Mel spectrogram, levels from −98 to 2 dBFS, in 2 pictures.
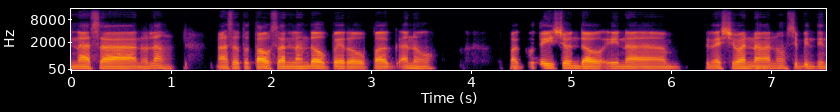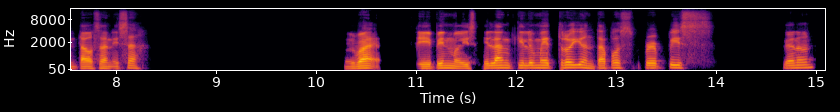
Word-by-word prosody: nasa 110 -1 +2
ano 110 +3 -6
lang, 130 -7 -3 0.4
nasa 115 0 -2
2,000 115 +1 +1
lang 115 +2 -2
daw 125 -3 +4
pero 110 -1 0
'pag 105 -2 -1
ano, 115 0 -4 0.7
pag 105 - -5
quotation 130 +5 +1
daw, 115 -3 +3
eh, 110 - 0
na, 105 -2 -1 0.4
prinesyuhan 125 +1 +1
ng 120 -1 +1
ano 135 - -5
17,000 115 0 -2
isa. 135 +1 -3 2.0
Di 105 - -9
ba? 130 +4 +6 0.4
Isipin 120 +4 +3
mo 120 -4 0
is 115 - -2
ilang 145 +2 +3
kilometro 150 +1 +1
yun 160 -4 +3
tapos 135 +3 -2
per 140 0 0
piece, 155 -1 -3 0.7
ganon? 155 +4 -2
120 Hz, 125 wpm, -23 LUFS, 110-135 Hz, 2.0 s, ba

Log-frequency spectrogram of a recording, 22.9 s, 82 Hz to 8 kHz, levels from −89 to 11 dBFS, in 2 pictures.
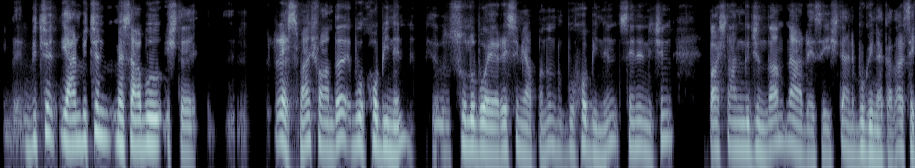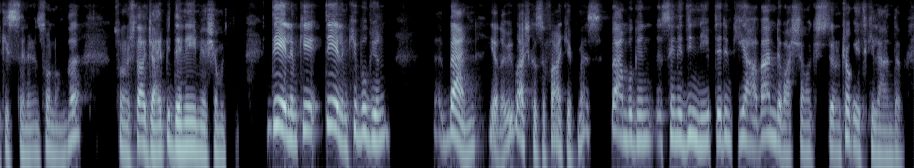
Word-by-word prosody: Bü 95 - -15
bütün, 180 +3 +2
yani, 165 -3 +5
bütün 185 +1 +3
mesela 155 -2 +6
bu, 160 0 +8
işte, 140 - -2
ııı, 130 0 -7 0.8
resmen 165 -2 +3
şu 170 - -2
anda 165 +6 +2
bu 160 -1 +3
hobinin, 145 0 +2 0.3
eee, 135 - -7
sulu 150 +2 +1
boya 130 -3 +5
resim 135 +2 0
yapmanın, 125 +4 -6
bu 140 -2 -7
hobinin 140 +1 -2
senin 145 -3 -4
için 175 +8 -6 0.5
başlangıcından 140 +1 -2
neredeyse, 125 -7 -4
işte, 115 +6 -6
hani, 125 -3 -7
bugüne 125 -5 0
kadar 130 +6 -6
8 130 -2 -2
senenin 120 0 -4
sonunda 125 - -5 0.4
sonuçta 135 -1 -1
acayip 135 -4 +1
bir 175 - -3
deneyim 145 -1 +4
yaşamışsın. 120 -2 -6 0.4
Diyelim 225 -9 +9
ki, 225 +1 0
diyelim 235 - +5
ki 230 +5 -3
bugün, 185 -4 +2 0.7
eee, - - -20
ben 165 - +4 0.2
ya - - -3
da - - -6
bir - - -4
başkası, - - -3
fark - - -5
etmez. 175 - -7
Ben 195 -5 -1
bugün, 180 0 -4
eee, 175 - -10
seni 180 0 -3
dinleyip 175 -2 -2
dedim 180 +1 -2
ki, 180 - -10
“Ya, 170 -4 -5
ben 195 -1 -1
de 155 - -2
başlamak 130 +1 -8
istiyorum, 135 0 -6
çok 185 -5 -1
etkilendim.” 120 -4 -9
150 Hz, 165 wpm, -22 LUFS, 130-175 Hz, 0.8 s, Diyelim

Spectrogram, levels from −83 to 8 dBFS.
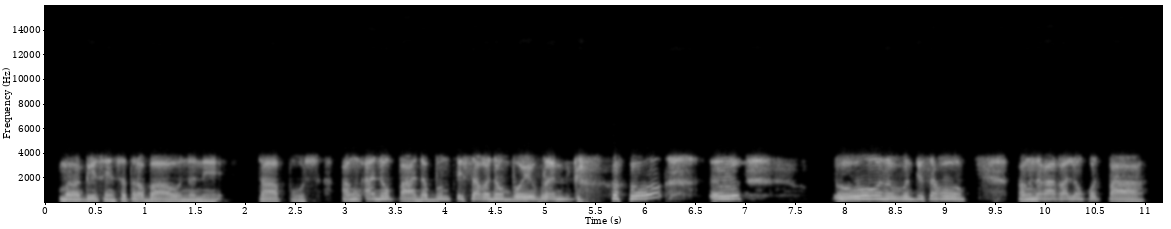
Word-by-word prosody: mag-resign 200 -2 +1
sa 200 - -1
trabaho 180 -2 0
nun 195 -1 -1
eh, 160 - -2 0.4
tapos 185 -2 -3 0.4
ang 220 +1 +1
ano 245 +1 +2
pa, 195 -1 +1
nabuntis 225 +4 -2
ako 230 -3 +2
ng 225 0 +2
boyfriend 230 +2 +2
ko. 225 - +2 0.5
Oo 295 +7 +3 1.8
oo 260 +3 +4
nabuntis 245 0 +1
ako, 250 -2 +1 0.6
ang 215 +1 +2
nakakalungkot 240 0 0
pa, 190 -2 -1
225 Hz, 115 wpm, -22 LUFS, 195-240 Hz, 1.8 s, oo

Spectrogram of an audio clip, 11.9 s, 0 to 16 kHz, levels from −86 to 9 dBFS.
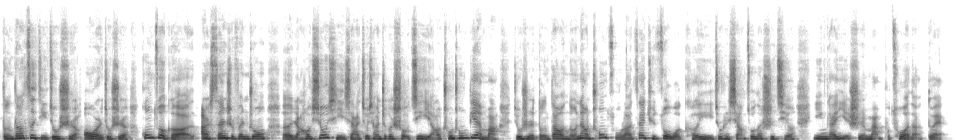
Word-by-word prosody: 等 200 -3 +1
到 255 +5 +4
自 275 +2 +2
己 200 -10 -2
就 205 +1 +4
是， 200 -1 -1
偶 180 +5 +2
尔 210 -6 +3
就 190 - -1
是 180 -3 -1 0.2
工 315 +1 +1
作 300 -4 +3
个 175 -6 0
20-30 245 0 +3
分 215 0 +2
钟， 225 +2 +1 0.2
呃， 170 +1 +1
然 - - -3
后 220 - +1
休 295 +10 +1
息 305 - -2
一 - - -2
下， 170 0 -2
就 215 +6 -1
像 220 -2 +1
这 230 - -1
个 215 - +1
手 210 - -1
机 215 +5 +1
一 - - +1
样 165 -4 -3
充 240 +5 +3
充 265 +3 +3
电 300 -5 +2
嘛， 150 -4 -3 0.2
就 210 - +3
是 195 -3 +2
等 170 -1 -4
到 215 0 +2
能 175 +2 -1
量 245 -2 +3
充 325 +9 -4
足 300 - -7
了 160 0 -2
再 280 +8 -4
去 250 -2 -1
做， 235 +3 +2
我 160 -4 0
可 175 +3 -4
以 190 -3 +2
就 200 +3 -2
是 185 - +1
想 200 +2 -3
做 215 +1 -1
的 190 - 0
事 200 +1 -2
情， 185 -3 -5 0.2
应 205 -3 +2
该 210 -1 +2
也 210 +5 +1
是 185 -2 -3
蛮 185 +5 -2
不 - - -15
错 215 -6 0
的， 165 - -9
对。 - - -5
205 Hz, 325 characters per minute, -20 LUFS, 185-230 Hz, 0.2 s, 到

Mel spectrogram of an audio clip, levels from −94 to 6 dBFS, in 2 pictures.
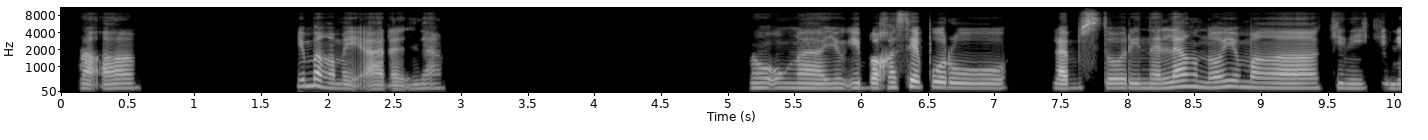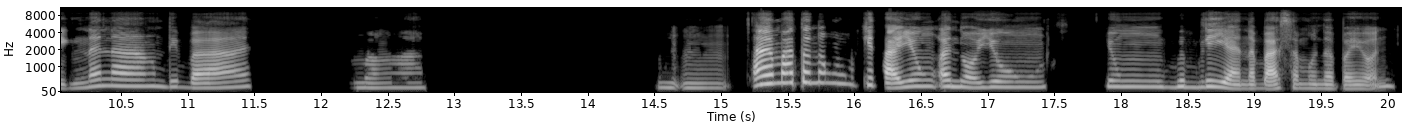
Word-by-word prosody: Oo. 175 +3 -2 1.2
'Yong 250 +2 -6
may 175 -10 -3
mga - - -9
aral 145 -2 -3
na. 175 +2 -11 2.3
Oo 185 -1 -6
nga, 180 0 -5 0.2
'yong 180 +1 -8
iba 185 -1 -1
kasi 200 +5 +2
puro 180 -5 -4 0.4
love 165 +1 +2
story 180 -1 -2
na 175 -1 -5
lang, 225 +5 0
no? 195 - -3
'Yong 225 -2 -6
mga 180 0 -1
kinikilig 170 -2 -8
na 230 +6 -1
lang, 245 -2 0
'di 225 - -8
ba, 190 +4 +1 0.8
mga 190 0 -11 1.7
Mm, 180 -1 -11 0.2
ah, 325 +4 +12
matanong 380 -3 +3
kita, 190 -11 +7
'yong 240 +1 0
ano, 225 -4 +2
'yong 210 0 -4 1.0
Bibliya, 210 -5 +1
nabasa 155 +2 +3
mo 165 -1 -8
na 155 - -3
ba 150 - -3
'yon? 150 +6 -4
185 Hz, 115 wpm, -25 LUFS, 175-225 Hz, 2.3 s, ah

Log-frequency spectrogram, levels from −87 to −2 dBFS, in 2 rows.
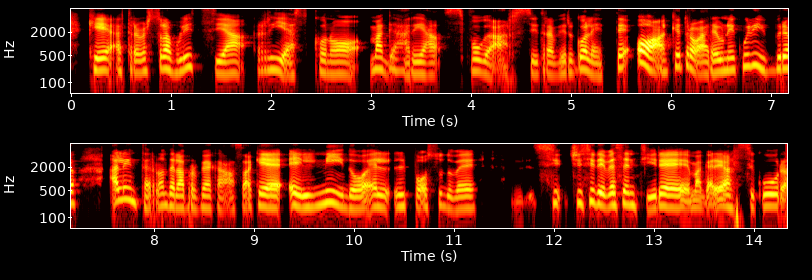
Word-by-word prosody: che 215 -2 +5
attraverso 200 +1 -4
la 225 -3 +4
pulizia 185 -5 -2
riescono 190 -2 -5
magari 205 -7 -4
a 165 0 -3
"sfogarsi" 195 -3 -4
tra 165 0 -5
virgolette 185 - -3
o 340 - +9
anche 260 - +6
trovare 195 -6 +1
un 195 +2 -4
equilibrio 235 -1 -3 0.4
all'interno 270 -7 -1
della 190 -3 +2
propria 185 0 -3
casa 180 - -4
che 200 -4 +7
è - - -19
è - - +3
il 190 -1 +1
nido, 200 -7 0
è - - +1
l 190 - -1
il 195 +1 -7
posto 210 - -6
dove, 175 -1 -4 0.3
uhm, - - -28
si 245 -8 -6
ci 240 -1 -4
si 265 - 0
deve 215 -3 +5
sentire 195 -4 +4
magari - - +1
al - - +2
sicuro, 405 +1 -3
205 Hz, 160 wpm, -24 LUFS, 180-235 Hz, 0.4 s, o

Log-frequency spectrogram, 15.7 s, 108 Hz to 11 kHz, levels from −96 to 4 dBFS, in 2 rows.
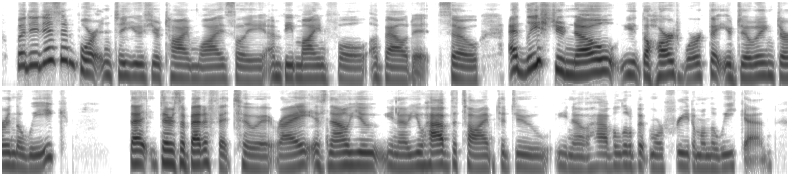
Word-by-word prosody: but 330 -1 +1
it 345 +1 +1
is 445 +1 +4
important 235 - +1
to 195 - -2
use 185 -2 -2
your 185 -2 -4
time 170 -3 -4
wisely 155 -1 -6
and 180 0 -6
be 175 -1 +1
mindful 165 -3 -4
about 155 -4 -2
it, - - -8
so, 155 -4 -2 0.3
at 275 -4 +5
least 375 - +6
you 250 -4 +5
know 210 +4 +7
you 205 -1 -3
the 190 - +2
hard 195 +1 +3
work 180 +4 -3
that 205 -3 -2
you're 180 - 0
doing 185 +4 -1
during 180 -1 -1
the 160 - -4
week, 155 - -5 0.6
that 195 -1 +4
there's 200 -1 +5
a 200 - +3
benefit 190 0 +3
to 160 -5 -5
it, 145 -1 -7
right? 155 +5 0
It's 185 -1 -7
now 170 0 +1
you 180 -1 +1
you 175 - -8
know, 155 -1 -4
you 170 +3 -3
have 180 -1 +4
the 190 - -8
time 155 -3 -3
to 175 - -10
do, 150 -1 -8
you 170 -2 -12
know 145 -2 -8
have 165 +1 -6
a 170 - -7
little 170 -1 -6
bit 170 -1 -8
more 150 -1 -7
freedom 165 0 -6
on 150 - -6
the 150 - -7
weekend. 170 +2 -9
175 Hz, 220 wpm, -23 LUFS, 160-195 Hz, 0.6 s, know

